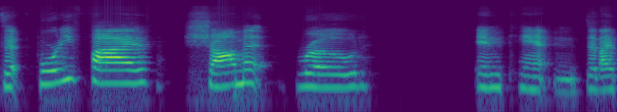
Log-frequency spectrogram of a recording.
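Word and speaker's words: Shawmut: It's at 45 Shamut Road in Canton. Did I pronounce that correctly?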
